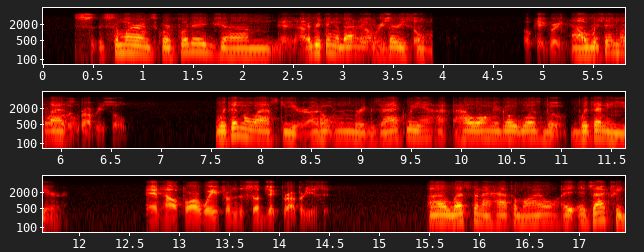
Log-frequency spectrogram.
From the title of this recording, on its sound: Gold Club Q&A Call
